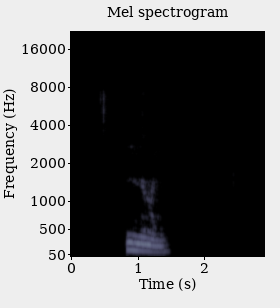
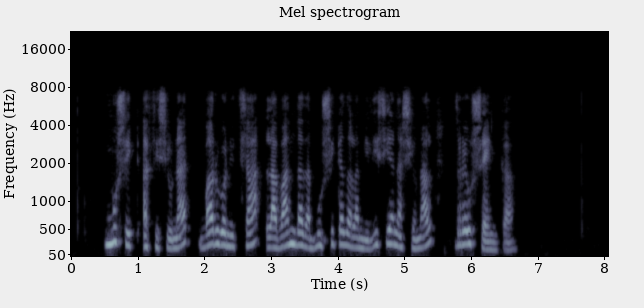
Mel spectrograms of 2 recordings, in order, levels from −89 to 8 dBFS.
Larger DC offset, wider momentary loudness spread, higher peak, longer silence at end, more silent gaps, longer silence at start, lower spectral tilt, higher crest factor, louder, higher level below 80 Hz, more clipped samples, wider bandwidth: neither; first, 18 LU vs 7 LU; second, -38 dBFS vs -18 dBFS; about the same, 1.4 s vs 1.4 s; first, 0.59-0.81 s vs none; about the same, 0.45 s vs 0.5 s; first, -8 dB/octave vs -4.5 dB/octave; about the same, 18 dB vs 18 dB; second, -51 LUFS vs -35 LUFS; second, under -90 dBFS vs -76 dBFS; neither; about the same, 7.6 kHz vs 8.2 kHz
